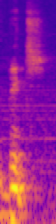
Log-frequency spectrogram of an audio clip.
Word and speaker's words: bridge: The letters D, G, E, they together can be pronounced as J. Okay, so it is bridge.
